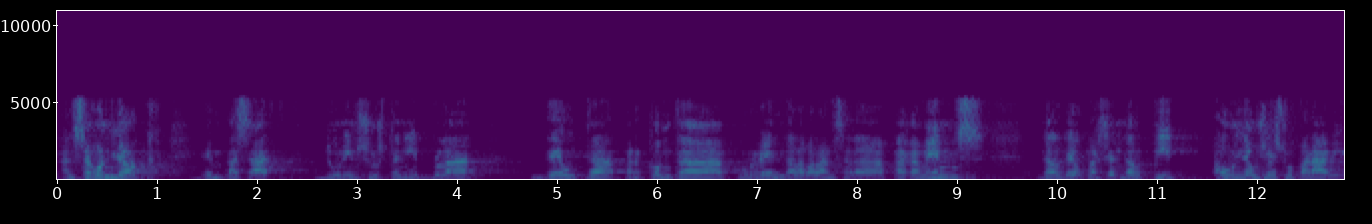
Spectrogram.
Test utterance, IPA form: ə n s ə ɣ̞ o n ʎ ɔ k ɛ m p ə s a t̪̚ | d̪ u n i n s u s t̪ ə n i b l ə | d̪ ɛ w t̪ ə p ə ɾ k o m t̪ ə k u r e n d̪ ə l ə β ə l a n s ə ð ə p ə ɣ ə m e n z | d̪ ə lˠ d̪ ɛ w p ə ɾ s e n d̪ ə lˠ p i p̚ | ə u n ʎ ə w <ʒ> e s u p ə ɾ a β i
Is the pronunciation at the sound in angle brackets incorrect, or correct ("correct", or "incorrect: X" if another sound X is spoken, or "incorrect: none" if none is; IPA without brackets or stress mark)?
correct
